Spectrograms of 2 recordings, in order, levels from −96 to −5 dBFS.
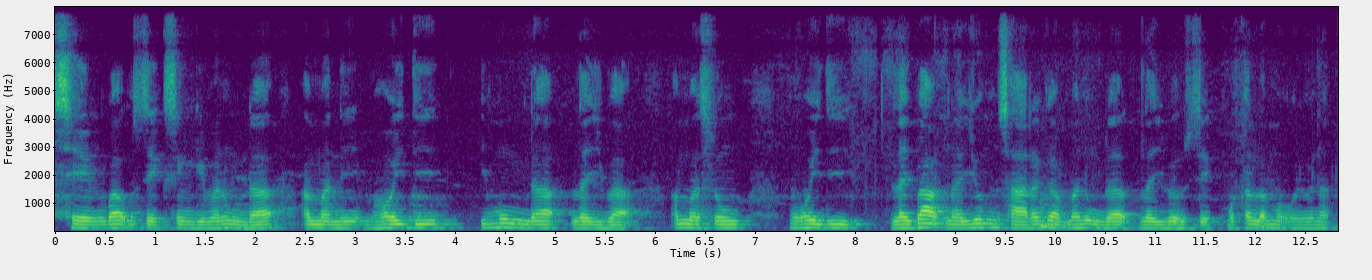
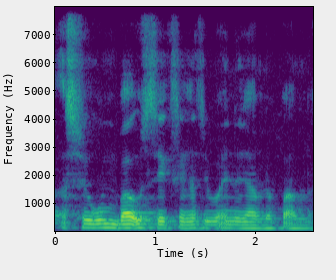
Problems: none marked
